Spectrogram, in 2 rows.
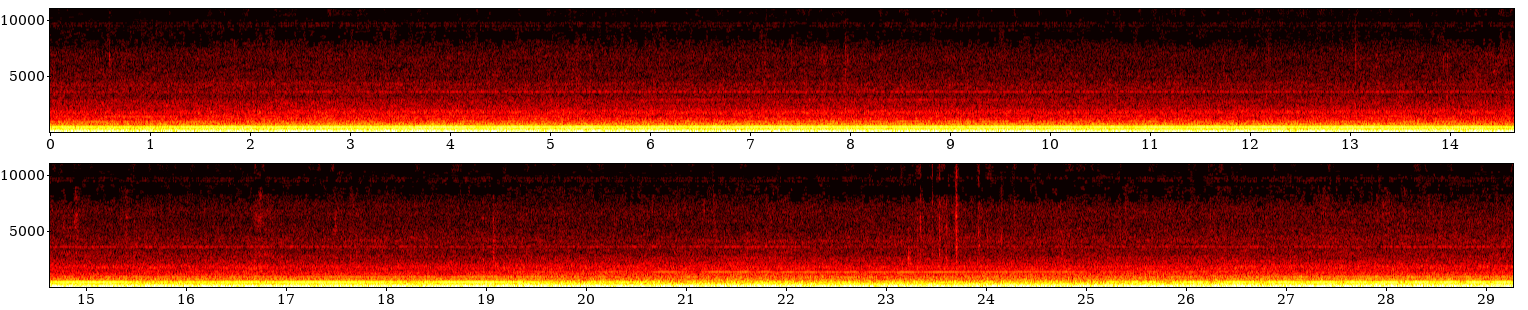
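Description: Airbus A320 cabin noise: a loud, steady drone of engines and airflow, with a steady humming tone over a deep rumble.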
